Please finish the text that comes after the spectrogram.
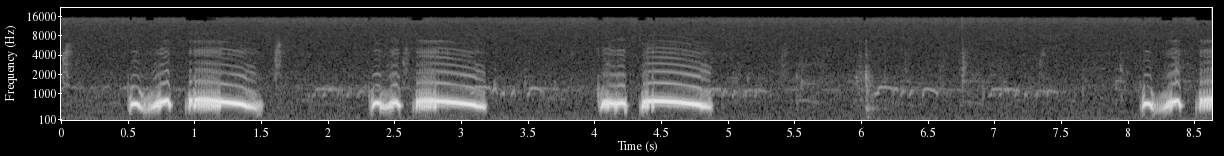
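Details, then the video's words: Spotted dove cooing, a recording used as a lure to provoke fighting: clear, mellow phrases of a short note then a longer falling coo, repeated about every two seconds in four phrases, background otherwise silent. "Tiếng chim cu gáy đấu bổi dùng kích mồi cực chuẩn"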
